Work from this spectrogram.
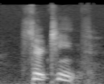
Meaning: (adjective) The ordinal form of the number thirteen; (noun) 1. The person or thing in the thirteenth position 2. One of thirteen equal parts of a whole 3. The interval comprising an octave and a sixth
- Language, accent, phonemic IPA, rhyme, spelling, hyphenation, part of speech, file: English, US, /ˌθɝˈtiːnθ/, -iːnθ, thirteenth, thir‧teenth, adjective / noun, En-us-thirteenth.ogg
